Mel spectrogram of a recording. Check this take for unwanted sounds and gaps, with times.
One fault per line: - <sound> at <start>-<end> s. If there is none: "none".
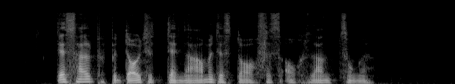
none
